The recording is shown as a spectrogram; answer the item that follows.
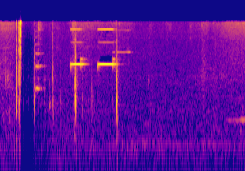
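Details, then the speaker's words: Plum A infusion pump in a nursing annual-competency demonstration, turned on after priming: clicks and a few short electronic beeps as it powers on and self-calibrates, then quiet room noise; infusion pump power-on beeps. "now setting up this is going to be so i'm going to turn it on and let it calibrate"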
